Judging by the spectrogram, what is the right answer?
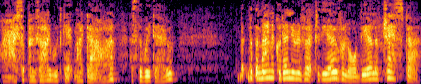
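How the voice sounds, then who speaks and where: An actress playing a gentle, anxious older widow in a radio drama, speaking earnestly and tenderly. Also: female voice, deep voice, animated, fast, slightly rough, lo-fi sound, full character voice.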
